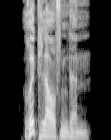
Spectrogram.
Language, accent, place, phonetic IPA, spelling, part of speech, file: German, Germany, Berlin, [ˈʁʏkˌlaʊ̯fn̩dəm], rücklaufendem, adjective, De-rücklaufendem.ogg
- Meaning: strong dative masculine/neuter singular of rücklaufend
